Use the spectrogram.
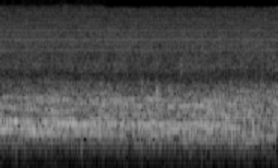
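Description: A television comedy studio audience applauds and cheers to vote for a contestant, a steady wash of clapping from a crowd with some voice mixed in.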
